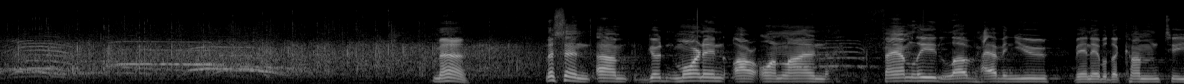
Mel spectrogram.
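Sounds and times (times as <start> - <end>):
church congregation applauding: 0.0 - 8.1
speech: 4.3 - 4.8, 5.5 - 11.8.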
